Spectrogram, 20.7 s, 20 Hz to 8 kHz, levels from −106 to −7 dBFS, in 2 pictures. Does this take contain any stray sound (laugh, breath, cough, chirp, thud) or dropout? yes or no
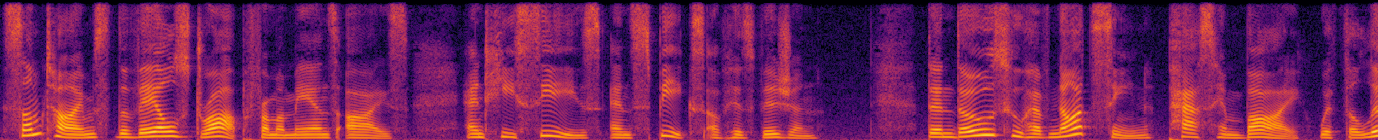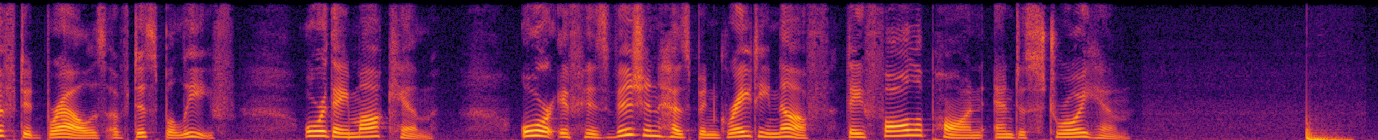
yes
